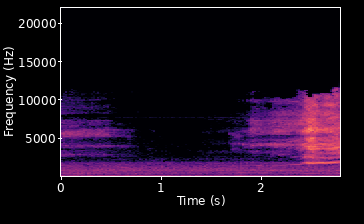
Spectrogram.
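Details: Wild hogs held in a small trap in the early-morning dark, three caught together: a high squeal tails off at the start, then a fresh piercing squeal rises near the end over a constant low hum.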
